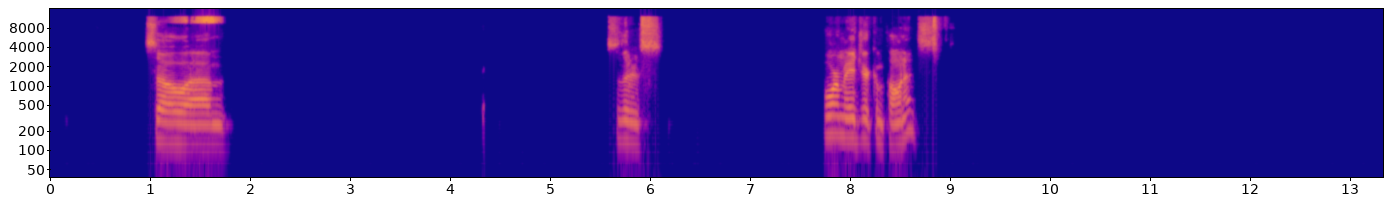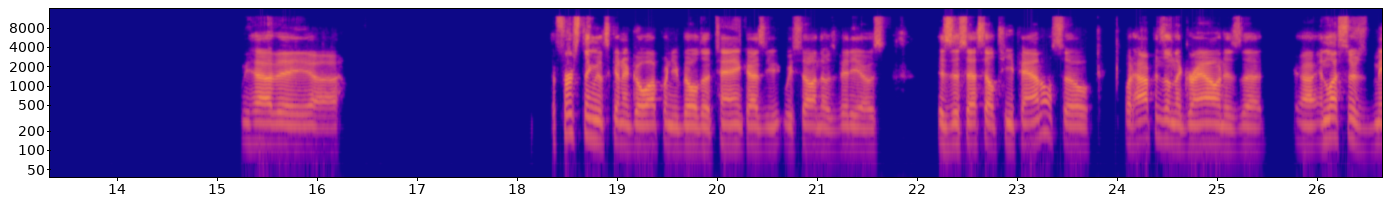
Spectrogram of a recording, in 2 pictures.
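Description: A man speaks calmly into a microphone, with long pauses.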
